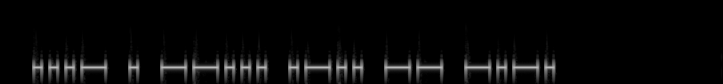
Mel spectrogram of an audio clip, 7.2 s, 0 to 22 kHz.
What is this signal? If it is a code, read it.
Morse code, heard as a keyed tone, about 15 wpm, 700 Hz. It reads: VE7LMC
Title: DXCC-100 Call Signs - 6 Characters - Repeated 3x - 15wpm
